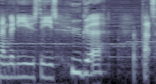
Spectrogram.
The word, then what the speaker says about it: hygge: to February and I'm going to use these Huga that's how you say it um sticker sheet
